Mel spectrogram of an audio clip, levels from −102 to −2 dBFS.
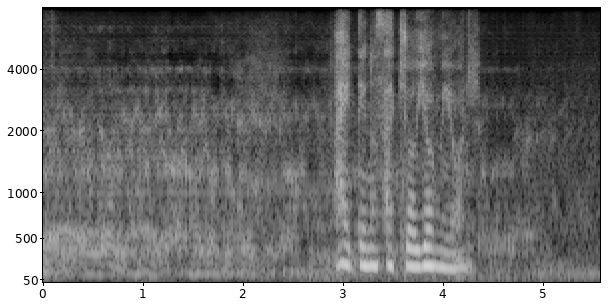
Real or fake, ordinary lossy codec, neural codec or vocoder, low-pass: fake; none; codec, 16 kHz, 4 kbps, X-Codec, HuBERT features, trained on LibriSpeech; none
